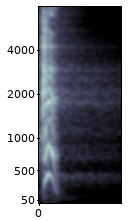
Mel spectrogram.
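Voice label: Hungarian attack light voice; bloom minigame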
